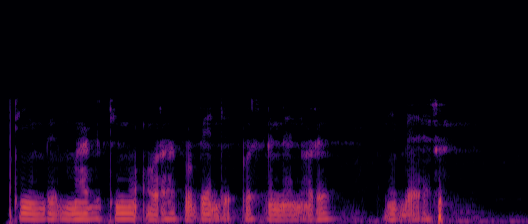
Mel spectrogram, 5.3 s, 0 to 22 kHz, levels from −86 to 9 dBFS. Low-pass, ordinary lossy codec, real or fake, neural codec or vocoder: 3.6 kHz; none; fake; codec, 16 kHz, 16 kbps, FreqCodec, larger model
